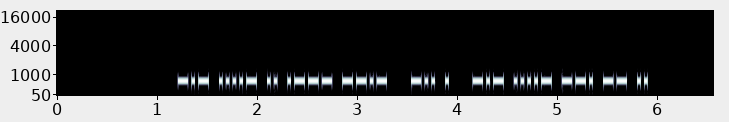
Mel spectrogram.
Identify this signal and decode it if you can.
Morse code, heard as a keyed tone, about 36 wpm, 700 Hz. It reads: K4IJQ DE K4GMI
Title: USA Callsign DE Callsign 35wpm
